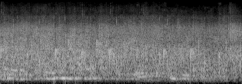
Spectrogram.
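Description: Audience applause at a San Francisco memorial concert, a dense continuous wash of clapping from a crowd, loud and even across the whole stretch, with a voice speaking over it.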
